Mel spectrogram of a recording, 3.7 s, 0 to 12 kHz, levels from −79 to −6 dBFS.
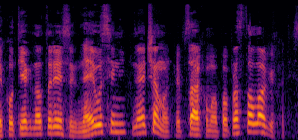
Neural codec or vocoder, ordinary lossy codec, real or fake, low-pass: none; AAC, 32 kbps; real; 10.8 kHz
